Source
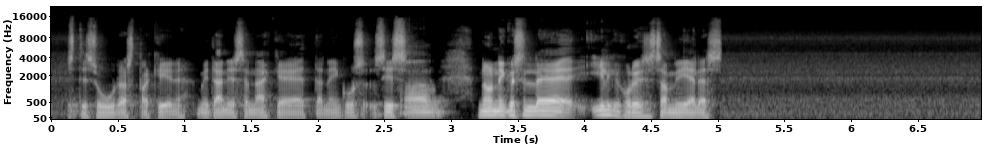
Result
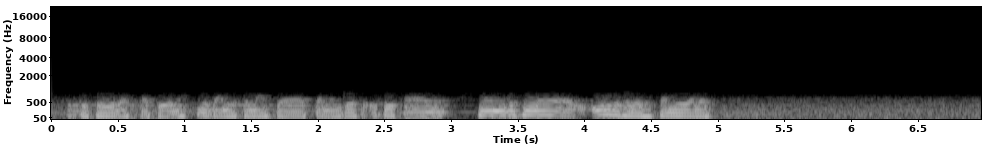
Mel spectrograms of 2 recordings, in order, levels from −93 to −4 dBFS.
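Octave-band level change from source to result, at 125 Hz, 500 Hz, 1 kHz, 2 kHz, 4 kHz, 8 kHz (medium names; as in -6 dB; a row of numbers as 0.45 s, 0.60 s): -2.0 dB, -13.0 dB, under -30 dB, under -40 dB, under -40 dB, under -40 dB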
